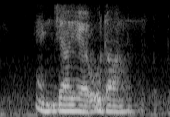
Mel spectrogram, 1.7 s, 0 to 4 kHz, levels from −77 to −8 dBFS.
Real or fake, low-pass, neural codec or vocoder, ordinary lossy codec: fake; 3.6 kHz; vocoder, 44.1 kHz, 128 mel bands, Pupu-Vocoder; none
